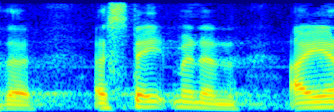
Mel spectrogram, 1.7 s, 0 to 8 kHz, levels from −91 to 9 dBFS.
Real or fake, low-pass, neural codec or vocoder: real; 7.2 kHz; none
